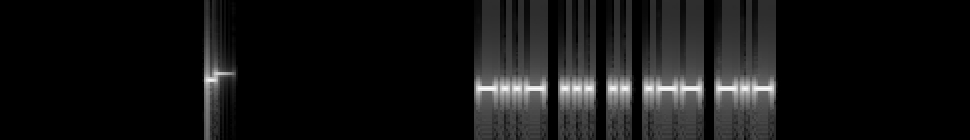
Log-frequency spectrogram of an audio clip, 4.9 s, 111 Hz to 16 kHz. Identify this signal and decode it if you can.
Morse code, heard as a keyed tone, about 41 wpm, 700 Hz. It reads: XSIWK
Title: Code Groups - 5 Letters - 40wpm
